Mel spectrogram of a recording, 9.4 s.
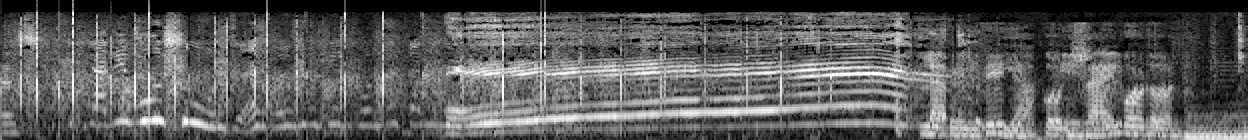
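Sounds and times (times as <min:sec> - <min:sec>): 
speech: 0:00.0 - 0:02.5, 0:03.3 - 0:03.9, 0:06.9 - 0:09.2
audience applause: 0:00.0 - 0:07.4.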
